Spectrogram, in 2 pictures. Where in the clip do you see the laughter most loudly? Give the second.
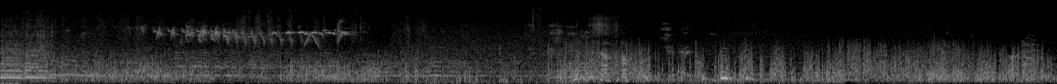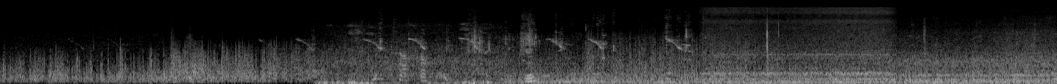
7 s.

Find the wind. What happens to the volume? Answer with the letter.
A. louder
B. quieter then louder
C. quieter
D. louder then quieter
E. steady
A.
